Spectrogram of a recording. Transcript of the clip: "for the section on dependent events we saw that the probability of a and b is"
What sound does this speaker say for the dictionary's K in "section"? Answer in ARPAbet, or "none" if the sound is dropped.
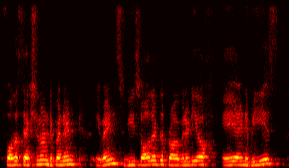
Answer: K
